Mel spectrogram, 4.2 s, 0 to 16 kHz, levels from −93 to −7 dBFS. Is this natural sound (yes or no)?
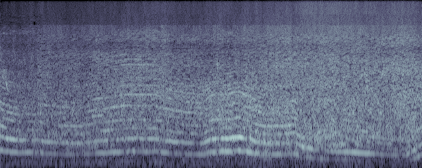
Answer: yes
